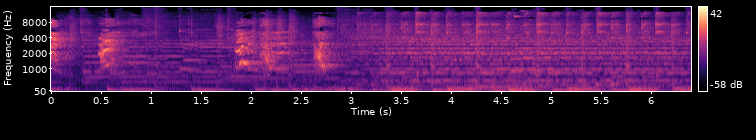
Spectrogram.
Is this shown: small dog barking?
yes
